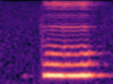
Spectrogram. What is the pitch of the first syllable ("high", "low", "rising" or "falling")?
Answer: high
